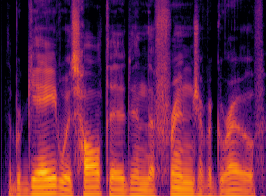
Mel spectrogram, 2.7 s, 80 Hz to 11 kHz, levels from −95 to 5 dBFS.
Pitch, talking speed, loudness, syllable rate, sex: 100 Hz, 225 wpm, -18 LUFS, 6.0 syllables/s, male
